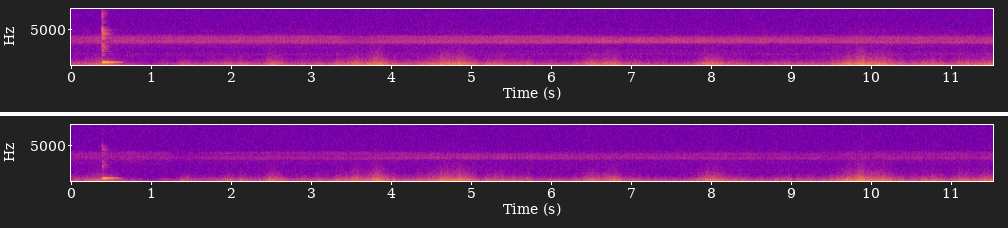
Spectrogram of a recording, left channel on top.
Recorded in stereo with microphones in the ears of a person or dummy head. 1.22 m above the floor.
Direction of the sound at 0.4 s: 50° left (ahead or behind).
